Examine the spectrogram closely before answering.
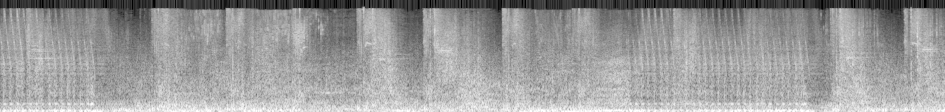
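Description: Energy blasts crackle and explode repeatedly.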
